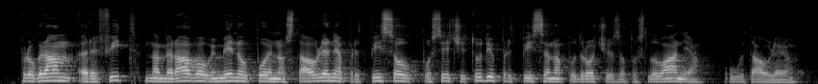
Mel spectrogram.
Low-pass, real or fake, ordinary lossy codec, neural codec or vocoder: 14.4 kHz; real; Opus, 64 kbps; none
